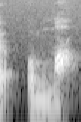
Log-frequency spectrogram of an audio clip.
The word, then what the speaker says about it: امہ: اور اسی طریقے سے ایک لفظ ہے جو لکھا جاتا ہے صرف ایک پیش اور زبر کے فرق میں تلفظ بدل جاتا ہے، اور وہ ہے امہ.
